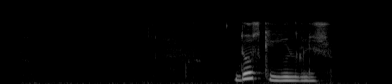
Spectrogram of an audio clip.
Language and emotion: Russian, neutral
